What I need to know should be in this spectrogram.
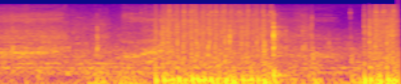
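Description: Guns fire rapidly in a video game.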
